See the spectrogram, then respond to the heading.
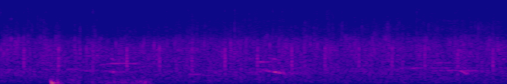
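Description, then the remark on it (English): An audience claps hands in worship, a dense, steady wash of applause lasting the whole stretch, with a few faint voices rising beneath the clapping. “Oh, come on, clap your hands, worship the Lord.”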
